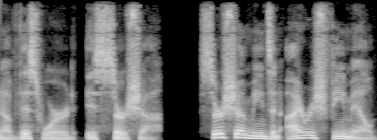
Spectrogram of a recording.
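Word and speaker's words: Saoirse: as s a o i RS the correct pronunciation of this word is cersa cersa means an Irish female given name meaning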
